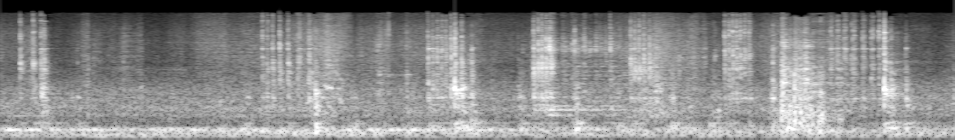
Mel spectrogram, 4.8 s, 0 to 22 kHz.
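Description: A 17 mm socket ratchet and wrench working the eccentric cam bolt of a car's rear lateral link loose: irregular ratchet clicks and metal-on-metal knocks, with a low steady hum underneath.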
